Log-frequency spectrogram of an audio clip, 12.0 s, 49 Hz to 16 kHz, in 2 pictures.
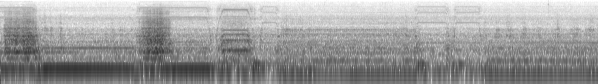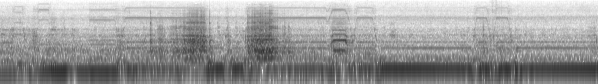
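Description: PrintRite DIY 3D printer printing, its stepper motors giving a steady whine that steps up and down in pitch as the print head's moves change. It gets briefly louder a few times: near the start, about a second and a half in, and twice around eight seconds in.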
